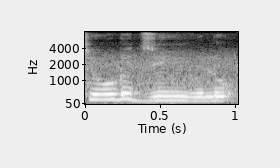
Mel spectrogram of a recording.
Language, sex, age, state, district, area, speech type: Telugu, male, 18-30, Telangana, Adilabad, urban, spontaneous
